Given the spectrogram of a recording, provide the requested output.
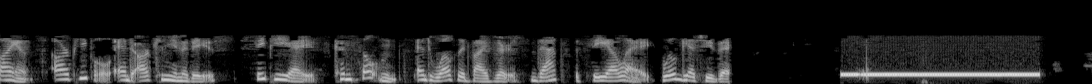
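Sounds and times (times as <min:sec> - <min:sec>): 
speech: 0:00.0 - 0:07.4
telephone ringing tone while a call is put through to reception: 0:08.4 - 0:10.5.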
